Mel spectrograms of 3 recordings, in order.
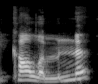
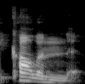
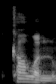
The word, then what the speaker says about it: colon: what we call a colon and by the way for the pronunciation pay attention that we don't pronounce the M we don't say colum we say colon colon without pronouncing DM uh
